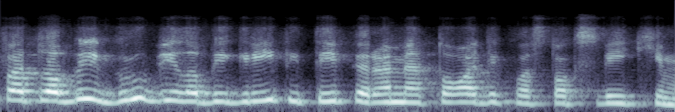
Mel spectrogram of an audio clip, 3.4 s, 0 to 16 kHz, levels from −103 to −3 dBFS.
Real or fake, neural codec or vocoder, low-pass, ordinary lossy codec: fake; codec, 16 kHz, about 1 kbps, DyCAST, with the encoder's durations; 7.2 kHz; Opus, 16 kbps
